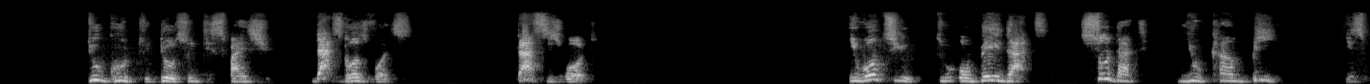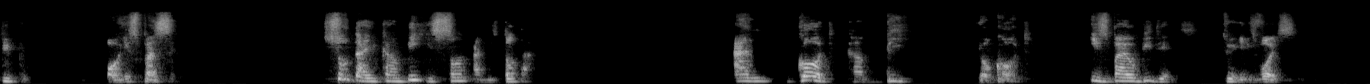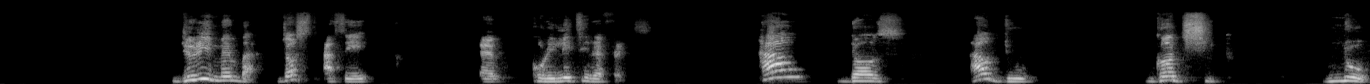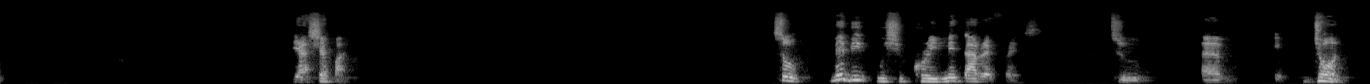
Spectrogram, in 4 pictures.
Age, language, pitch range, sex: 50-69, English, 120-160 Hz, male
